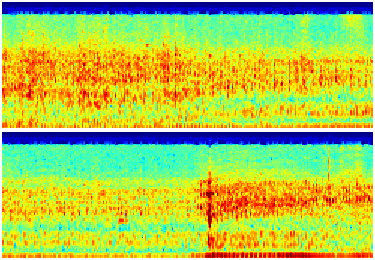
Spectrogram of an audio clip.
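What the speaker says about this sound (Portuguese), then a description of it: "o caminhão passou" A truck rumbles steadily along a dark street, its engine drone swelling louder and closer near the end as it passes by.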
